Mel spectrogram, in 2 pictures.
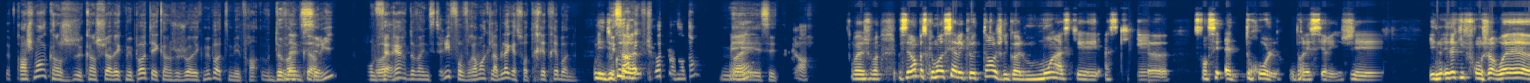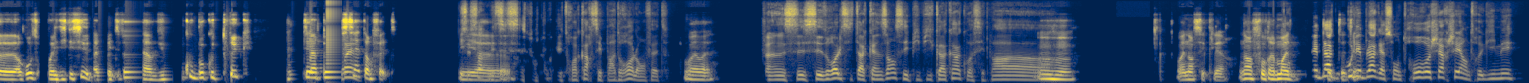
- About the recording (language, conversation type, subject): French, unstructured, Les comédies sont-elles plus réconfortantes que les drames ?
- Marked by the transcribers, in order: tapping; distorted speech; stressed: "moins"; stressed: "drôle"; unintelligible speech; unintelligible speech; drawn out: "pas"; unintelligible speech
